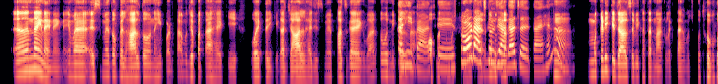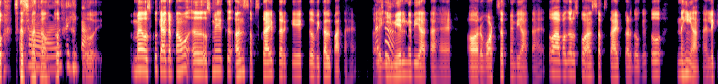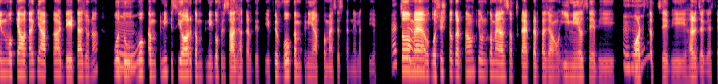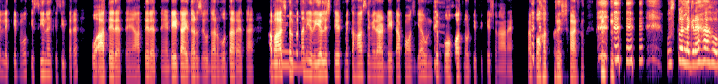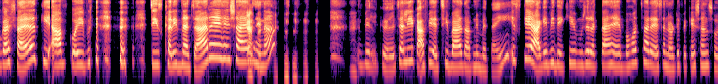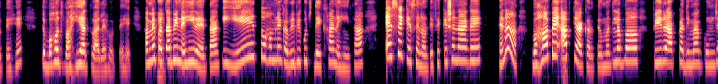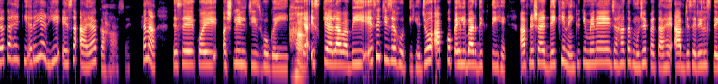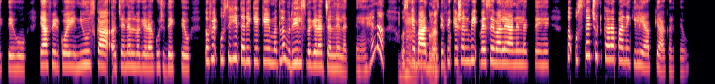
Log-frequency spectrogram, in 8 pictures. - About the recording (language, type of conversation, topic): Hindi, podcast, नोटिफ़िकेशन से निपटने का आपका तरीका क्या है?
- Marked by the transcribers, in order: in English: "फ्रॉड"; laughing while speaking: "तो वो, सच बताऊँ तो"; in English: "अनसब्सक्राइब"; in English: "अनसब्सक्राइब"; in English: "डेटा"; in English: "अनसब्सक्राइब"; in English: "डेटा"; in English: "रियल एस्टेट"; in English: "डेटा"; cough; in English: "नोटिफिकेशन"; laugh; laughing while speaking: "परेशान हूँ"; laugh; laughing while speaking: "भी"; laugh; laugh; in English: "नोटिफिकेशन्स"; in English: "नोटिफिकेशन"; in English: "न्यूज़"; in English: "चैनल"; in English: "नोटिफिकेशन"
